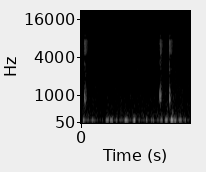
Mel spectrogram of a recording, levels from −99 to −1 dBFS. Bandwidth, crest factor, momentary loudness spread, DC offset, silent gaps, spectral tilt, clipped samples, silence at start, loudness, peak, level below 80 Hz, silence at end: 9 kHz; 24 dB; 9 LU; under 0.1%; none; -5 dB/octave; under 0.1%; 0 s; -63 LUFS; -40 dBFS; -86 dBFS; 0.1 s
